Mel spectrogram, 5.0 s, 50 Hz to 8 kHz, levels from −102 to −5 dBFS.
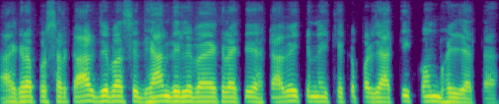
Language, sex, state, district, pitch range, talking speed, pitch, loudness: Bhojpuri, male, Bihar, Saran, 130-140 Hz, 230 wpm, 135 Hz, -17 LUFS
